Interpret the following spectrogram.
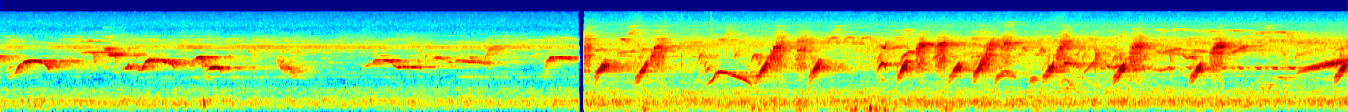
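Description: Wild birds calling: a series of short arched, falling whistled notes, then, after an abrupt cut about four seconds in, a denser run of quick down-slurred chirps from more than one bird.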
